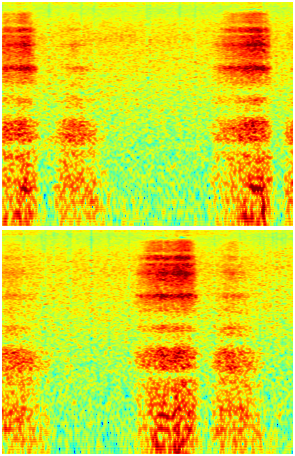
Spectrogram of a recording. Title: Sleep Girl Snoring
